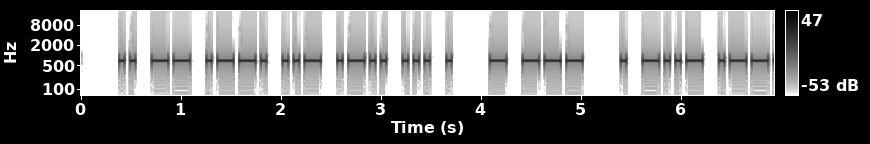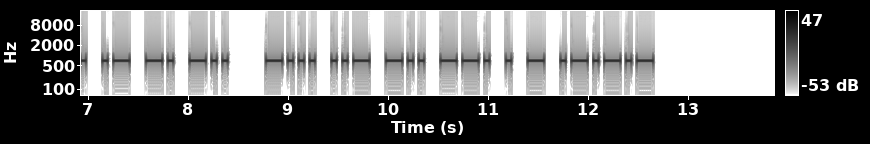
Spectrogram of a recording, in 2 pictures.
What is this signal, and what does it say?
Morse code, heard as a keyed tone, about 22 wpm, 700 Hz. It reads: IMPULSE TO EXPAND BUDGET.
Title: Pangram Challenge v2 - 22wpm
